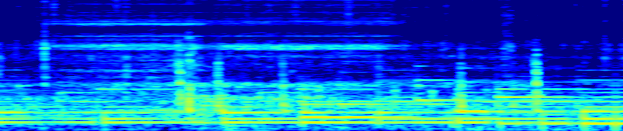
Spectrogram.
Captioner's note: breathing heavily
